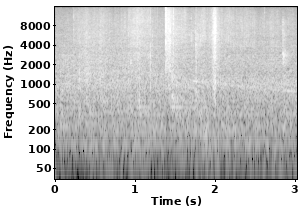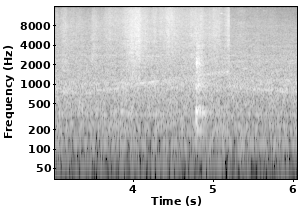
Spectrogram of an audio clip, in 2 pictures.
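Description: Supermarket background hubbub, steady and without speech, broken by a few sharp clicks and knocks, three of them louder, from produce and crates being handled.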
